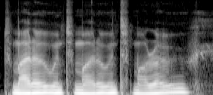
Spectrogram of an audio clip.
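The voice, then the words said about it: Birmingham accent. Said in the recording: “I was born in Birmingham, so my accent was a little bit different then. It was more like”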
